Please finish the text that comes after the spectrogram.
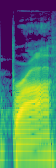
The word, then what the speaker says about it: Braap: Is that the correct pronunciation? Yeah, or Braap. The more Braap.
